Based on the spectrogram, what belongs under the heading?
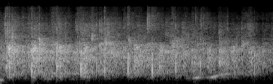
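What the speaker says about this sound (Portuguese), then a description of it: "Uma salva de palmas aqui para o Lucas, gente, por favor." Audience applause after a Portuguese-language talk on writing as expression, resistance and memory; a steady, fairly loud wash of clapping from a room of listeners that holds for nearly three seconds.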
